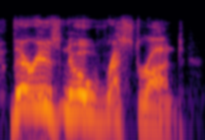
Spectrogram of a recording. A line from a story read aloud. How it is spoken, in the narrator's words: Sean dramatically yells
